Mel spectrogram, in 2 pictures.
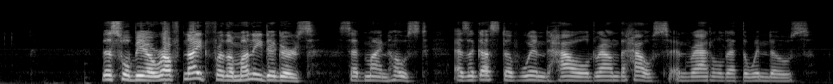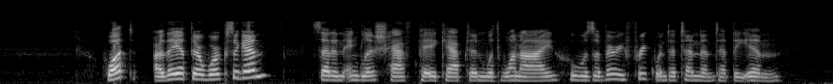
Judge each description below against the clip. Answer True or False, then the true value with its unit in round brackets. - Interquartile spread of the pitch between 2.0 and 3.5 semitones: True (2.4 semitones)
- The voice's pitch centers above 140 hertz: True (190 Hz)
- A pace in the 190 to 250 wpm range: True (195 wpm)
